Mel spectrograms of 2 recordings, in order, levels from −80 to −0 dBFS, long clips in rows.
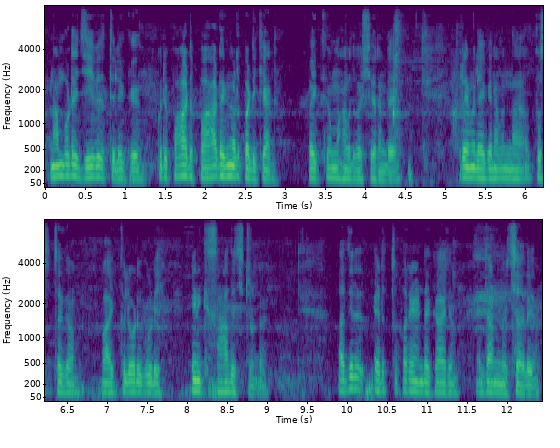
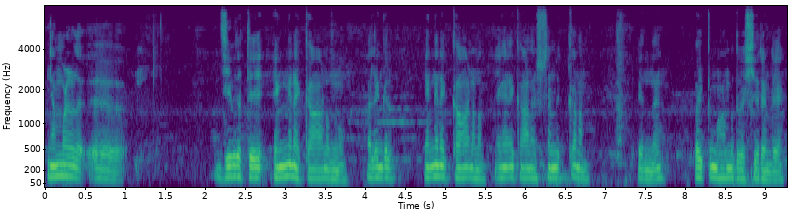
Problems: background sounds at intervals, low volume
